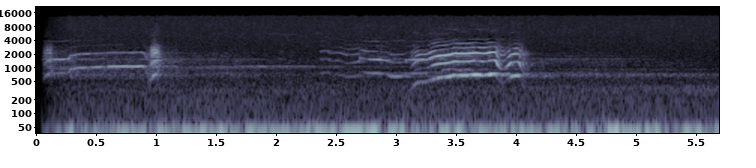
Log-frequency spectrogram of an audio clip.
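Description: A coyote calls with long, tonal howls that waver and rise in pitch, each broken off by a quick yelp. A second, higher howl climbs and quavers before cutting off abruptly over a low background rumble.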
